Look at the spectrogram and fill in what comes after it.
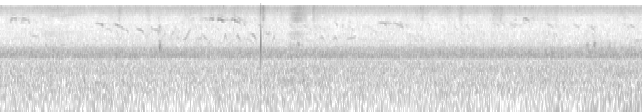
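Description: Faint outdoor ambience: a steady background hiss with scattered short, high bird peeps and chirps, and a single sharp tick about three seconds in.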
